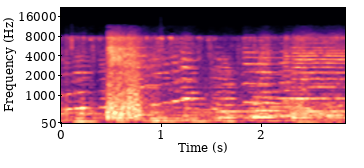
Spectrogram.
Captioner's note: gunshot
